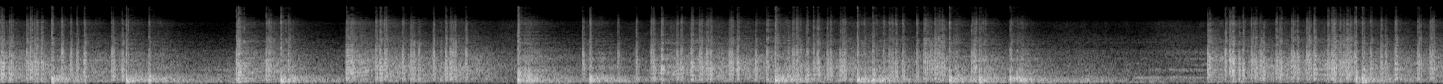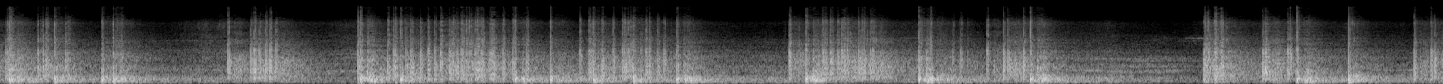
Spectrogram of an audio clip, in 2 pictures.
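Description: Barrage of aerial fireworks bursting overhead: a dense, unbroken run of bangs and crackles. Fresh volleys start sharply several times and each trails off.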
